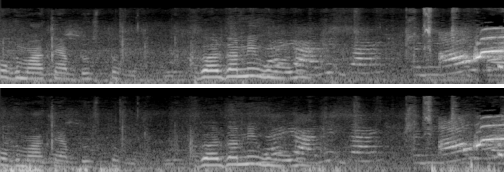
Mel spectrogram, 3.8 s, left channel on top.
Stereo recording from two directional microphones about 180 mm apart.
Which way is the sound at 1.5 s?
10° left (ahead or behind).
